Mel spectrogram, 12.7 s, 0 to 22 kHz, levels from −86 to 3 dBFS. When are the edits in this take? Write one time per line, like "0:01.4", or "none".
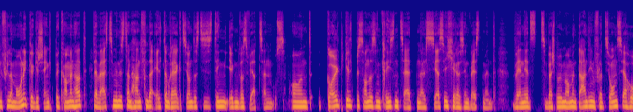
0:11.1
